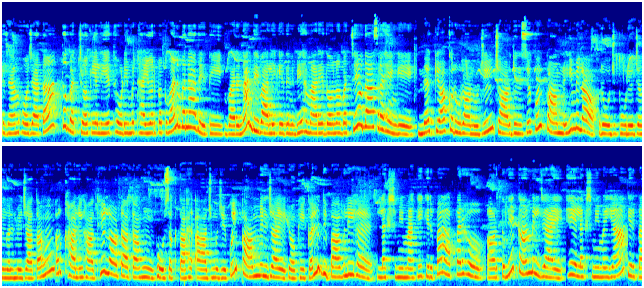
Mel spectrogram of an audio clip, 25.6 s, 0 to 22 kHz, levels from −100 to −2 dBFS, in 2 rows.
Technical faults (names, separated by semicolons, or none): MP2 compression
